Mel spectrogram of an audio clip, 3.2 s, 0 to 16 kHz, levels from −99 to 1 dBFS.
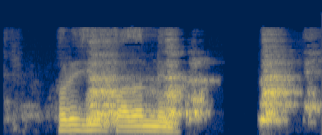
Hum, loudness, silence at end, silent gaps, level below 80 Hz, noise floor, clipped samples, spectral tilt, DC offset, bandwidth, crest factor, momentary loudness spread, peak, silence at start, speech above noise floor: none; -14 LUFS; 0 s; none; -58 dBFS; -48 dBFS; under 0.1%; -7.5 dB/octave; under 0.1%; 7.4 kHz; 14 dB; 11 LU; 0 dBFS; 0.6 s; 36 dB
